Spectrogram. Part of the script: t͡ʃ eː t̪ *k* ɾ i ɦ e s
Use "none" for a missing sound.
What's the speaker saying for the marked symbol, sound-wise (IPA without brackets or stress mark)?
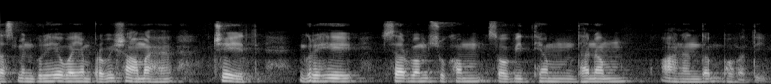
ɡ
